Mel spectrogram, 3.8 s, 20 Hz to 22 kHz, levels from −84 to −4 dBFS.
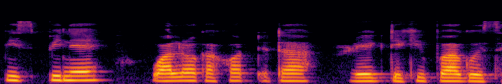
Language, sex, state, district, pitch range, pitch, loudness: Assamese, female, Assam, Sonitpur, 165-190 Hz, 175 Hz, -19 LUFS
